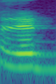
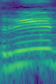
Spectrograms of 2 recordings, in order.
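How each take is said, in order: First: The word is said with a short e vowel. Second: The word is said with a long ee vowel. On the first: This is the past-tense form. The speaker calls it right. "read ன்னு சொல்லணும் verb to" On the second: This is the present-tense form. The speaker calls it wrong. "read ன்னு சொல்லாம"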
